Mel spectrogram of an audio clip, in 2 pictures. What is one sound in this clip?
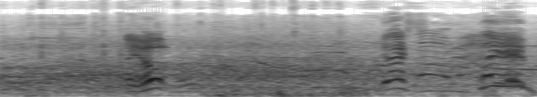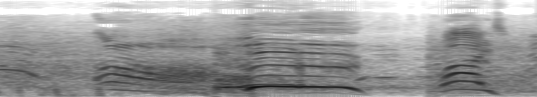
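A close-by man shouts and cheers.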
